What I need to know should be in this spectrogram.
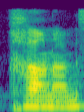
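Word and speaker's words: חנן: தமிழில் அப்படி ப்ரொனவுன்ஸ் பண்ணால் கானான் வரும், பட் ஹீப்ரூவில் ப்ரொனவுன்ஸ் பண்ணி ஹானான்னு சொல்லுவாங்க.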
